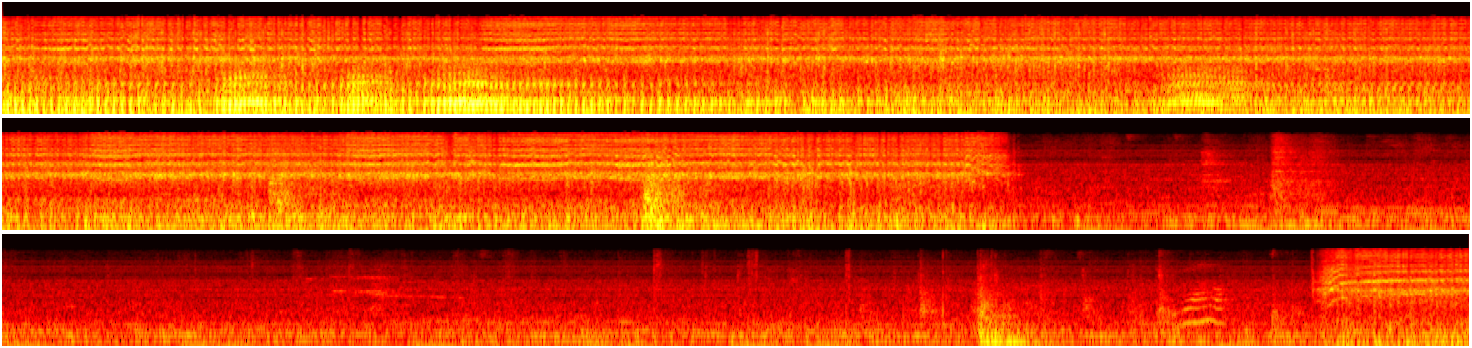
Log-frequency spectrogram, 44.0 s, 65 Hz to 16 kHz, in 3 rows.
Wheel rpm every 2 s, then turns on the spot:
230, 230, 230, 230, 230, 230, 230, 230, 230, 230, 220, 230, 60, 0, 0, 0, 0, 0, 0, 0, 0, 150.
24-26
